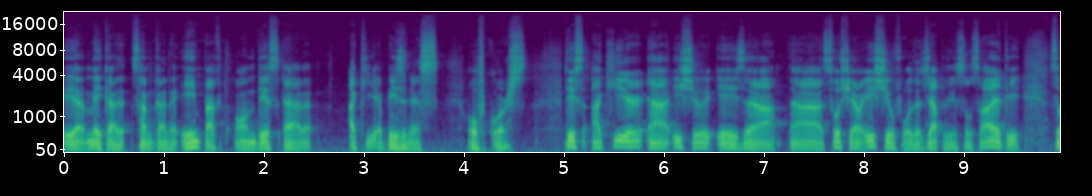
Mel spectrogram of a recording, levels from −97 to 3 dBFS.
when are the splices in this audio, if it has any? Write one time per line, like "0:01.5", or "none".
0:04.9
0:08.6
